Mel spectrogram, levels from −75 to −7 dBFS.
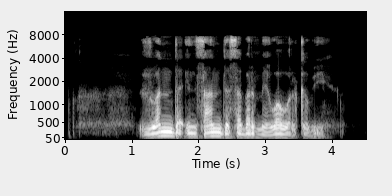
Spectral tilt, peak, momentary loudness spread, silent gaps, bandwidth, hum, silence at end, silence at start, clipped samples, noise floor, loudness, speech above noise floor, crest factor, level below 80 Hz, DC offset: -5.5 dB/octave; 0 dBFS; 15 LU; none; 8 kHz; none; 0.65 s; 1.1 s; under 0.1%; -42 dBFS; -13 LUFS; 30 dB; 14 dB; -40 dBFS; under 0.1%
